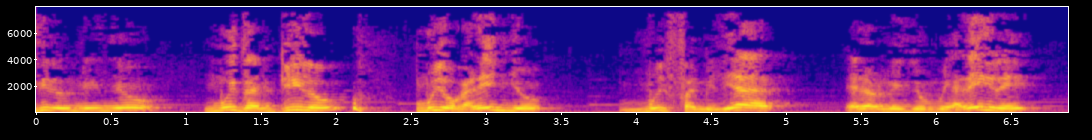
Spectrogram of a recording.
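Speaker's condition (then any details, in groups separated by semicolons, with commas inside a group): Down syndrome; man aged 43, features noted from birth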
